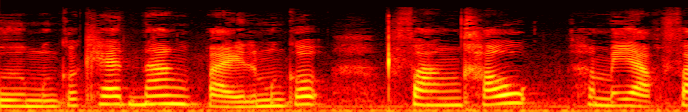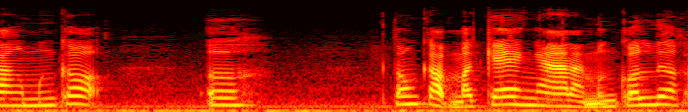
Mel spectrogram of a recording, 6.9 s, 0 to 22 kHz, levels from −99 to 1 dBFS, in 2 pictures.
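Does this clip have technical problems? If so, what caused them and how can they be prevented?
No, this speech clip shows no audible technical faults, so there is nothing to trace or prevent.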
